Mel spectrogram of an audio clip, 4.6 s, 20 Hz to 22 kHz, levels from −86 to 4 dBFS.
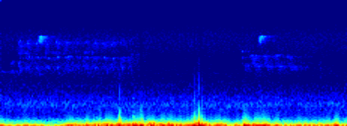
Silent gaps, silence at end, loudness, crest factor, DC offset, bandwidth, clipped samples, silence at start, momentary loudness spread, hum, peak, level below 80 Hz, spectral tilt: none; 0 s; -26 LUFS; 10 dB; under 0.1%; 0.3 kHz; 1%; 0 s; 21 LU; none; 0 dBFS; -18 dBFS; -7.5 dB/octave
